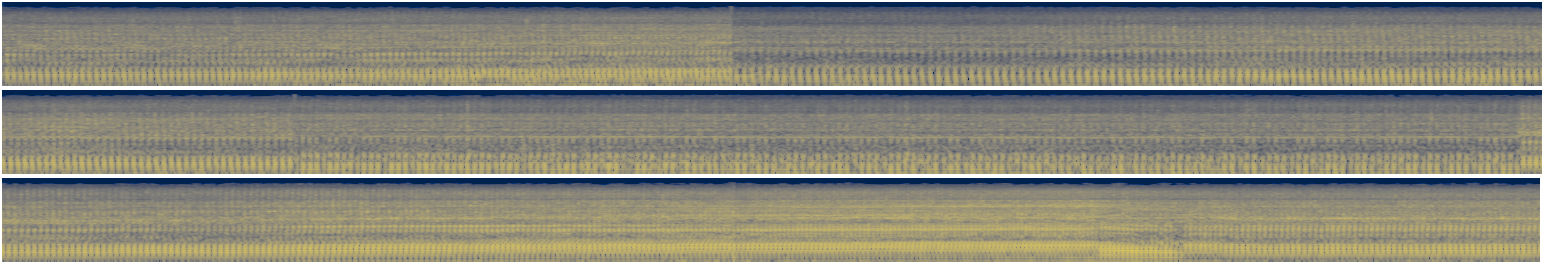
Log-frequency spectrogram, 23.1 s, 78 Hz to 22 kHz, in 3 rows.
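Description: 125cc motorcycle engine running while under way. Its pitch climbs steadily for several seconds, then drops sharply near the end.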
